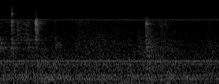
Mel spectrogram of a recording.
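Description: A quiet room with a few faint, sharp clicks: two near the start and one about one and a half seconds in.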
